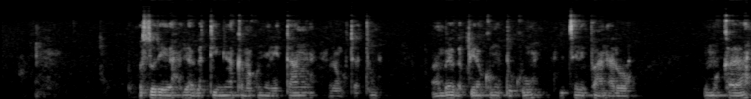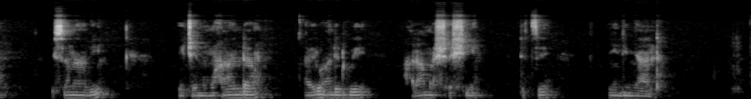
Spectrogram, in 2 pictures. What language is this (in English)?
Kinyarwanda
